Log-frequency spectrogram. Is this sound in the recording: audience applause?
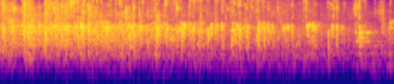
yes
